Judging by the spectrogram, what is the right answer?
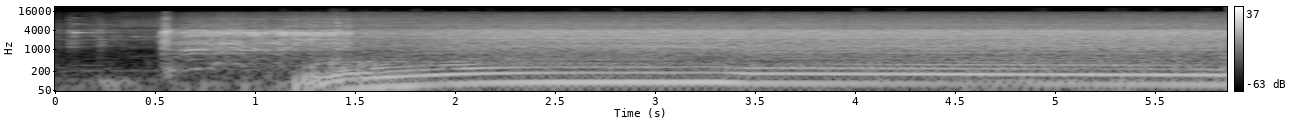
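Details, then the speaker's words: Big-turbo 1.8T (Mark IV) with a bolt-on Hemi throttle body, first start-up: cranks, catches and settles into a raised, slightly unsettled idle caused by a vacuum leak. "yeah it was a vacuum leak i gotta find it hold on there's gotta be some one of those vacuum lines don't let it die"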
